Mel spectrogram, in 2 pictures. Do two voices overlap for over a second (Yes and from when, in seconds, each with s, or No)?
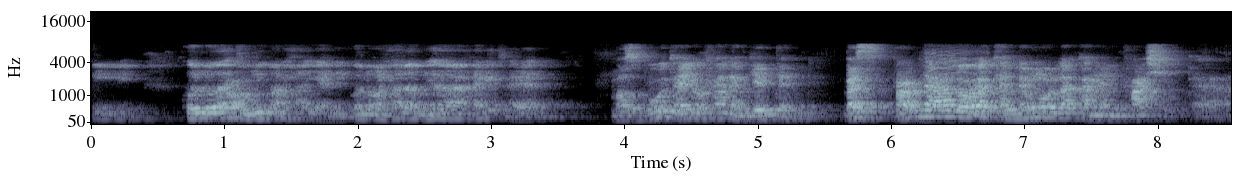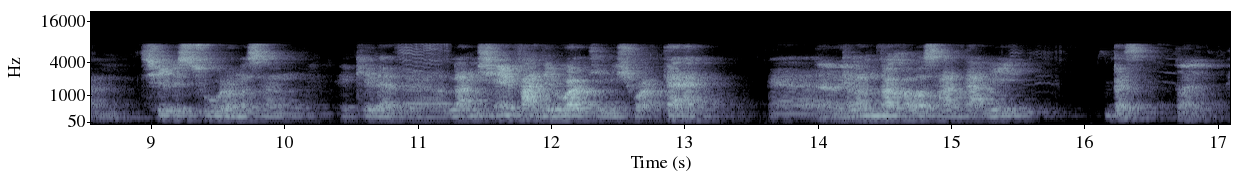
No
